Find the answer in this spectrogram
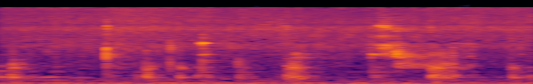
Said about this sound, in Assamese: আকৌ মই ভালদৰে অলপ টাইম ভাজি থাকিম যেতিয়ালৈকে মছলাখিনি ভালকৈ চব্জিৰ লগত মিহলি হৈ নাযায়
